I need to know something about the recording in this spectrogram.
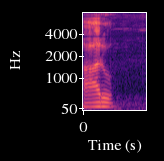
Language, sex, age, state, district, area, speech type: Telugu, male, 18-30, Telangana, Ranga Reddy, urban, read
